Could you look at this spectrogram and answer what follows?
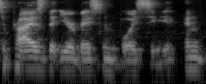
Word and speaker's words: Boise: that you're based in Boise and B I was surprised you pronounce it Boise instead of Boise yes you know people are from here if you say Boise not Boise um yeah correct one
